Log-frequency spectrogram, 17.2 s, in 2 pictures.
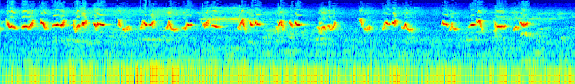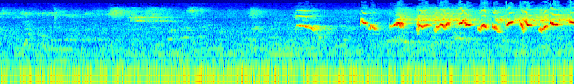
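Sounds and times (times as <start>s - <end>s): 
bird chirping: 0.0s - 9.1s, 13.0s - 17.2s.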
